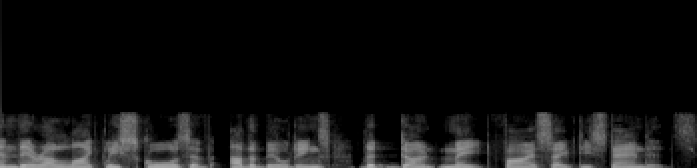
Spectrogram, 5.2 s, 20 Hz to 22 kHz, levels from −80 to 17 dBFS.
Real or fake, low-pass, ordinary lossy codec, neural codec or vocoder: real; 7.2 kHz; MP3, 64 kbps; none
